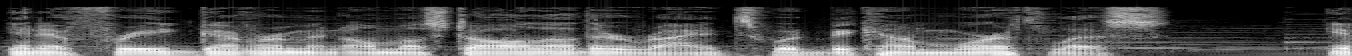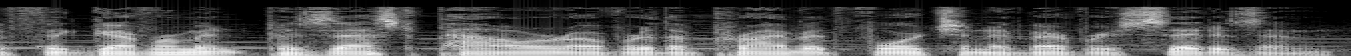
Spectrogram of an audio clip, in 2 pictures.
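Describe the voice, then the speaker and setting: A man reads famous quotations as a scripted narration, in a measured, formal manner. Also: a bass voice. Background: background music.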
